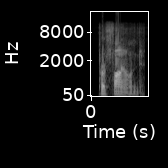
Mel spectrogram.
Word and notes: profound: American English

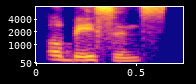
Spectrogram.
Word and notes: obeisance: Indian

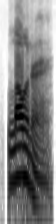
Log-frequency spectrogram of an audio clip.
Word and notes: loner: American English

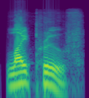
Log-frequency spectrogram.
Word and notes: lightproof: American English

